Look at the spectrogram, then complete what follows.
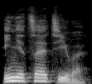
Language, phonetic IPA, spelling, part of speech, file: Russian, [ɪnʲɪt͡sɨɐˈtʲivə], инициатива, noun, Ru-инициатива.ogg
- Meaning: initiative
